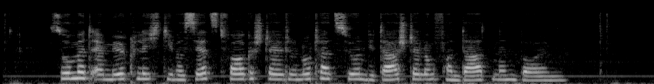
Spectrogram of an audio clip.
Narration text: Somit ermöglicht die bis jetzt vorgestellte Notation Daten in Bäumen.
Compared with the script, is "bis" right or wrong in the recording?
right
